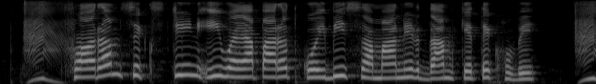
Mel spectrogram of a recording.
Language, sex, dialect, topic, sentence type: Magahi, female, Northeastern/Surjapuri, agriculture, question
